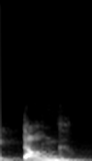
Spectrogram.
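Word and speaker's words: tongue: यहाँ पे जब भी आपके पास आप देखोगे GUE वाले वर्ड्स हैं जैसे टंग, टंग, लीग, डायलॉग, तो हम इनमें GUE पे स्ट्रेस नहीं करते। ये क्या हो जाता है?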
